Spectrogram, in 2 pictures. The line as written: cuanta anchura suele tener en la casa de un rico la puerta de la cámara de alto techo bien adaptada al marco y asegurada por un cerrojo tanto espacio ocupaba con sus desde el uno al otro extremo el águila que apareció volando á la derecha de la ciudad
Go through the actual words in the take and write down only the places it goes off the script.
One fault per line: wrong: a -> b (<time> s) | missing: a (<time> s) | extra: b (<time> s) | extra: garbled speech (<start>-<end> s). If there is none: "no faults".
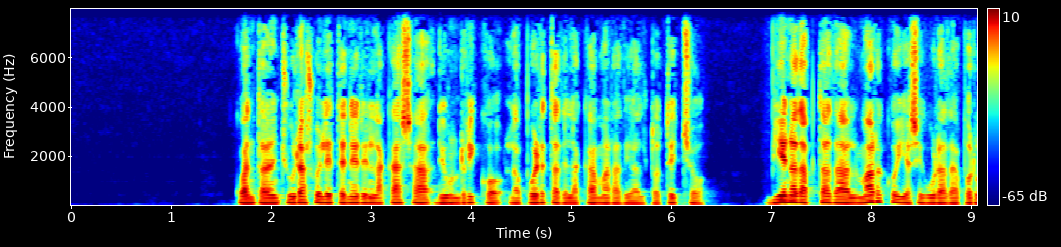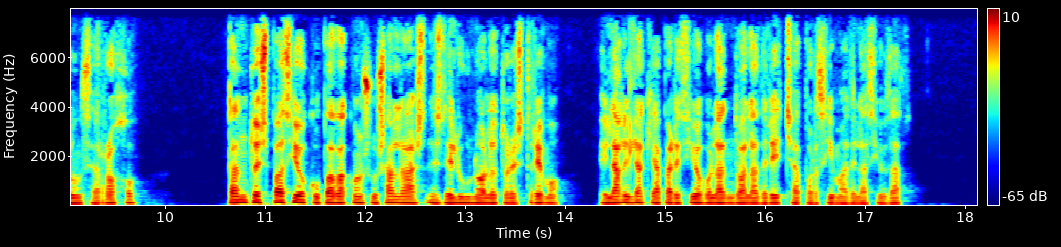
extra: alas (12.2 s)
extra: por cima (16.4 s)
